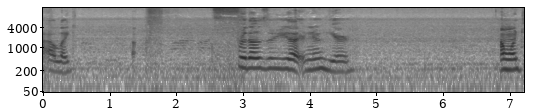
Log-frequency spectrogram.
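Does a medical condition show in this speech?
Yes: cerebral palsy.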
